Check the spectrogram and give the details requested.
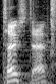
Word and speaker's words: Towcester: Mousehole, Next, travel north up to Towcester, Toaster, then a quick jaunt to Gotham, Gotham, followed by a stop in Quernmore, Quorma, before finishing up in Alnwick.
